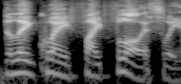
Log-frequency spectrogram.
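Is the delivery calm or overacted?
calm. The line is delivered in a cool, restrained way. The speaker calls it right. "it sounds awesome"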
